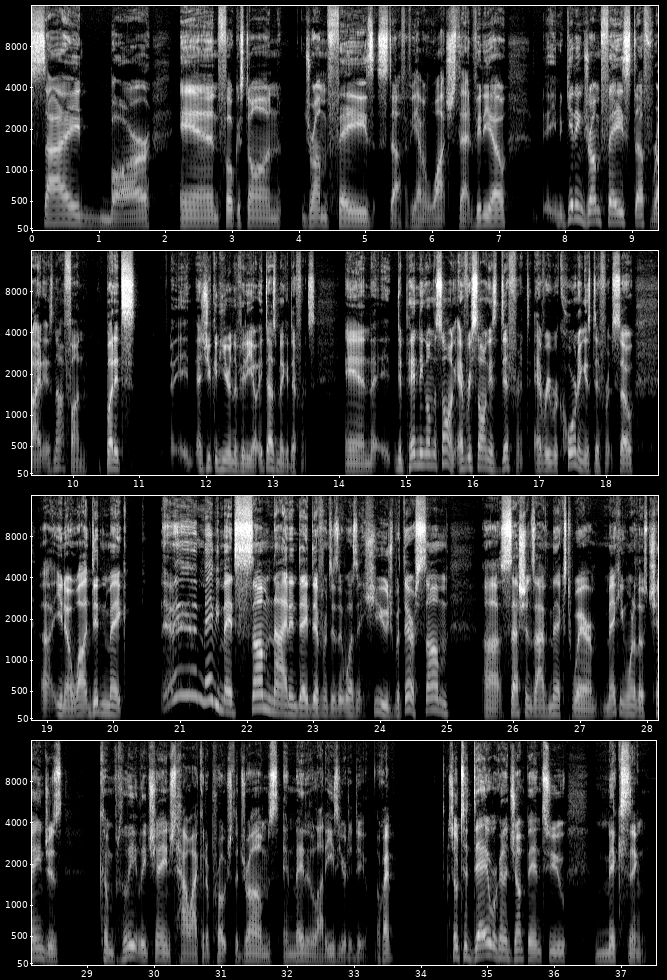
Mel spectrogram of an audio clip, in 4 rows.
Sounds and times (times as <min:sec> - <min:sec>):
Speech: 0:00.0 - 0:28.6, 0:29.2 - 0:33.7, 0:34.4 - 0:37.5.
